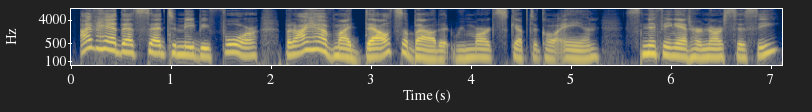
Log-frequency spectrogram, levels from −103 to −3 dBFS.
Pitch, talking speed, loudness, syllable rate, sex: 190 Hz, 175 wpm, -18 LUFS, 5.1 syllables/s, female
